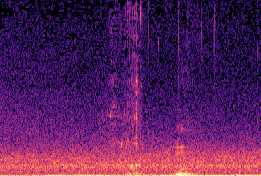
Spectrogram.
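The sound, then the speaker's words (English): A quiet sip of coffee, a brief soft slurp followed by a faint swallow, set against a steady low background hum with no talking. “I imagined a sip of coffee and I took one.”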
